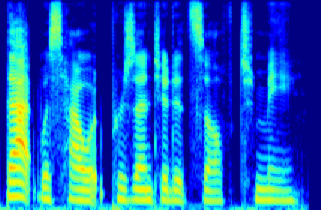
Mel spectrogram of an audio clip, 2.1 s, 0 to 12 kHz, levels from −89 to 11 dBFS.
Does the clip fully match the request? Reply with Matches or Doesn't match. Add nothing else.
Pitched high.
Doesn't match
